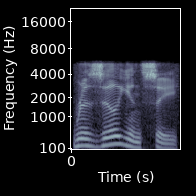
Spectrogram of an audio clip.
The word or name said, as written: resiliency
